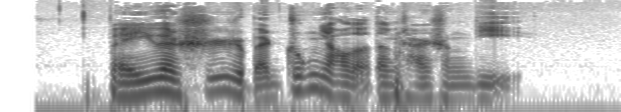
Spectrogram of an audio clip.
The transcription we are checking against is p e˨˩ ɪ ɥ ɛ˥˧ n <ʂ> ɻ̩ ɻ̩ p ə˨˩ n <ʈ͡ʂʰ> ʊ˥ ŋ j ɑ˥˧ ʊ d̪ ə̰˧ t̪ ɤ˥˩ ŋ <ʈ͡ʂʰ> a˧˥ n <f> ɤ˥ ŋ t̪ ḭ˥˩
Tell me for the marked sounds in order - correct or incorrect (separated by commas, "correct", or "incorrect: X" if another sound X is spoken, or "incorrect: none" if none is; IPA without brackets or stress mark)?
correct, incorrect: ʈ͡ʂ, correct, incorrect: ʂ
